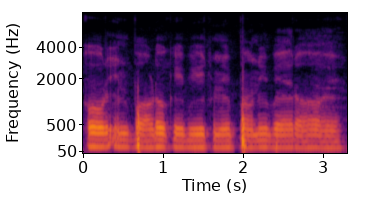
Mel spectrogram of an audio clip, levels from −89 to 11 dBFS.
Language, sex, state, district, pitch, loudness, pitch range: Hindi, male, Uttar Pradesh, Saharanpur, 100 Hz, -23 LUFS, 100-110 Hz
